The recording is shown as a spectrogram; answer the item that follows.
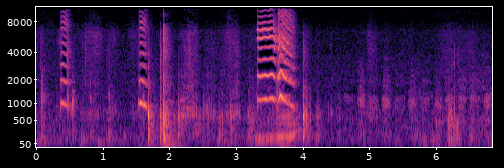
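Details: Zhenya, a domestic Rottweiler, gives short squealing whines, first two brief yelps, then a longer quavering whine dropping in pitch, amid light indoor rustling and faint background noise.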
